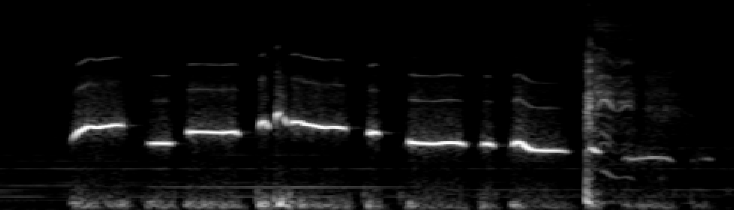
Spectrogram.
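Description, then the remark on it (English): A person whistles a quick, bright tune of about a dozen separate notes, some gliding and some clipped short, loud, with a short breathy burst near the end. “Do we try whistling back?”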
